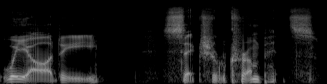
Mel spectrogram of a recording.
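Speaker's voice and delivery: very low, slow rock-star voice, fading to a whisper; deep, slow, breathy rock-singer impression. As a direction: drop way down and drawl it like a grand rock frontman. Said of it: "I'm trying to do [name] from Whitesnake".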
